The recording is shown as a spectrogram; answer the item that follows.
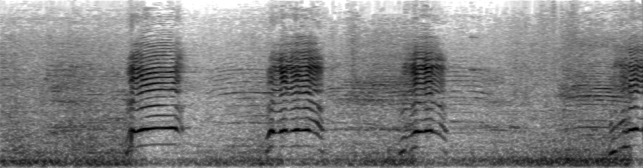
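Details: A three-legged baby goat, missing one leg, gives loud, quavering bleats, each about half a second long and repeated every second or so.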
